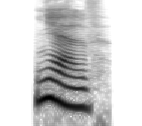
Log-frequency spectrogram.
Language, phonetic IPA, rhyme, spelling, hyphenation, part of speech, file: Hungarian, [ˈɲɛlv], -ɛlv, nyelv, nyelv, noun, Hu-nyelv.ogg
- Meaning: 1. tongue (the fleshy muscular organ in the mouth of a mammal) 2. language (a method of interhuman communication)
